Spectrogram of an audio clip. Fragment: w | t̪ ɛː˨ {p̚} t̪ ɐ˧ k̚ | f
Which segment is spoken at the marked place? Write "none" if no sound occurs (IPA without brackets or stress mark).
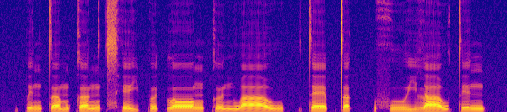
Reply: p̚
